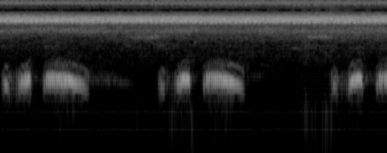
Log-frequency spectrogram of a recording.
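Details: Spotted dove pressing a rival, giving repeated coo phrases: quick double notes then a drawn-out coo that slides downward, with pauses between phrases and a constant high-pitched drone in the background.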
